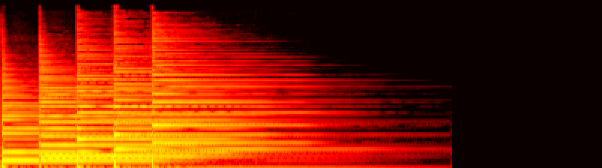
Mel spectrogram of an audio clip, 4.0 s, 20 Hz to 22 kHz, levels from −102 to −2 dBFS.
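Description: No technical faults can be heard anywhere in this clip. Nothing in the sound calls for comment from an audio engineering point of view.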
